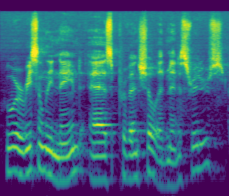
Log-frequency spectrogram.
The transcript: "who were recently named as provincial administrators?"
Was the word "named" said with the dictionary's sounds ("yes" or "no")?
yes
